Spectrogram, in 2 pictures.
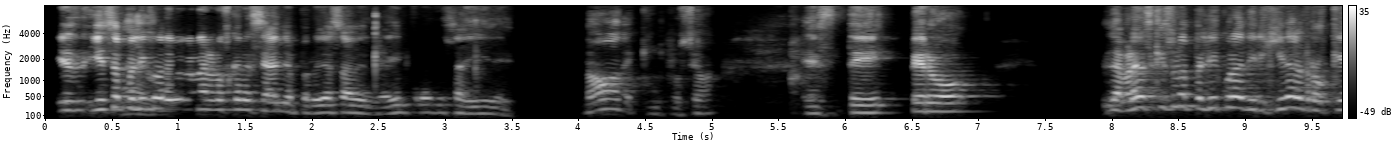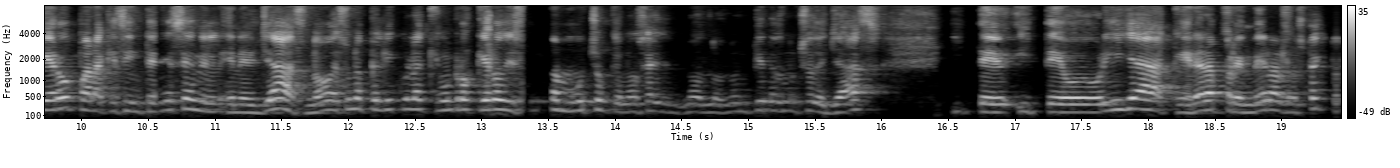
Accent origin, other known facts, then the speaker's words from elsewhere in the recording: Mexico; como buen mexicano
